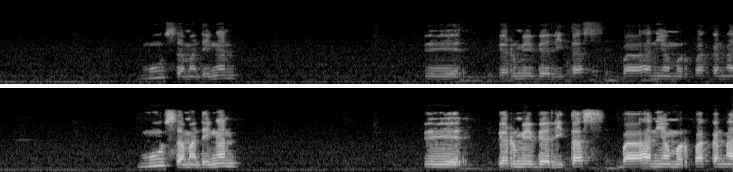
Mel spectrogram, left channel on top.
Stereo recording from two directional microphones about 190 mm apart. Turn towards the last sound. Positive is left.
turn(degrees=-55)  # may be behind; listen again after turning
